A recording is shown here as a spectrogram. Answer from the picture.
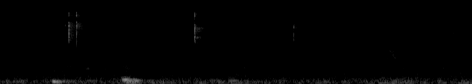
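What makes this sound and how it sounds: A thin blade tip scores lines into the face of a solid blue and white striped soap bar held in the fingers. A few sharp, bright scratchy clicks stand out over a quiet, low rumbling background, with a soft dull thud early on.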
